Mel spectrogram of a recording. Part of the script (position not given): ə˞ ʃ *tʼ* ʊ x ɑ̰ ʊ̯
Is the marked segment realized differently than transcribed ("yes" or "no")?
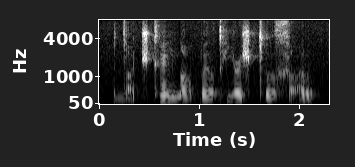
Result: no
